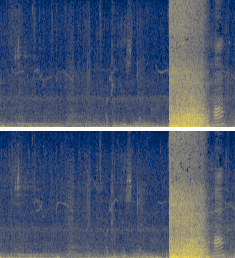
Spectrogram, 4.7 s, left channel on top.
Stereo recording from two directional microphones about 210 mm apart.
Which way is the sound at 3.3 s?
35° left (ahead or behind).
